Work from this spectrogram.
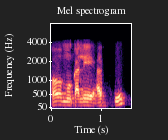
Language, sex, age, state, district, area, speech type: Odia, male, 60+, Odisha, Gajapati, rural, conversation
